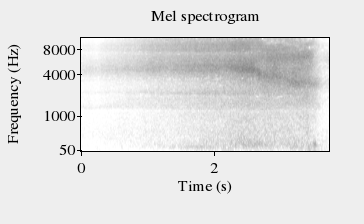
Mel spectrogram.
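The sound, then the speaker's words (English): A voice imitates a hot black fajita skillet sizzling as it is set down on a table at a Chili's restaurant, with a steady, breathy hiss that swells louder over about three seconds before cutting off abruptly. “And everyone would be looking, and she'd come over with the hot black skillet and set it down on my table. Steam exfoliating my face.”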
